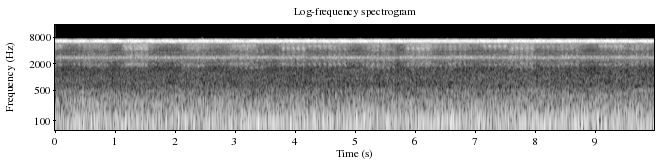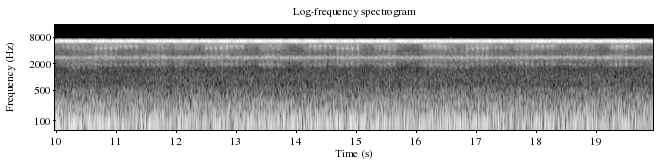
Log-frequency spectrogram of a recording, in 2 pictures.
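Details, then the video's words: Male cicadas chirping to attract females at summer dusk in Georgia, USA: a dense, unbroken high shrill with a steady piercing whine on top and a softer buzzing band below, pulsing gently about three times a second. "Cicadas at Dusk, Summer Night"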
